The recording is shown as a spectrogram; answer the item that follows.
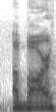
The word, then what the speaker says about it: Abarth: dodge ram mopar fiat abarth or a barth depending on you know how you pronounce it maserati abarth alfa romeo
